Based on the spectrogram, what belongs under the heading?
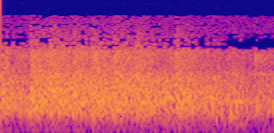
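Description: A dense, continuous barrage of gunfire crackles and pops without pause, loud, like many guns firing at once as an attacking horde of Apaches fires on a fort and its few defenders fight back, with no voices heard.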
